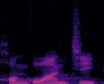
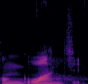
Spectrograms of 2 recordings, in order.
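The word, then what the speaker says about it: Hongwanji: pronunciation is a so although there is a w the W is actually silent we don't have to pronounce hongi we don't have to say like honganji you know honganji just say we can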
